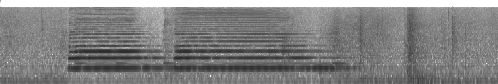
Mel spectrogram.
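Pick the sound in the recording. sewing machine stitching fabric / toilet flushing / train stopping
train stopping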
